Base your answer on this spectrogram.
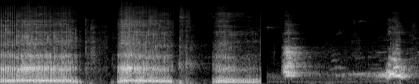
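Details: Dog from a compilation of many breeds, large and small: three long, deep rough barks or growling roars, then softer, higher yelps near the end.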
